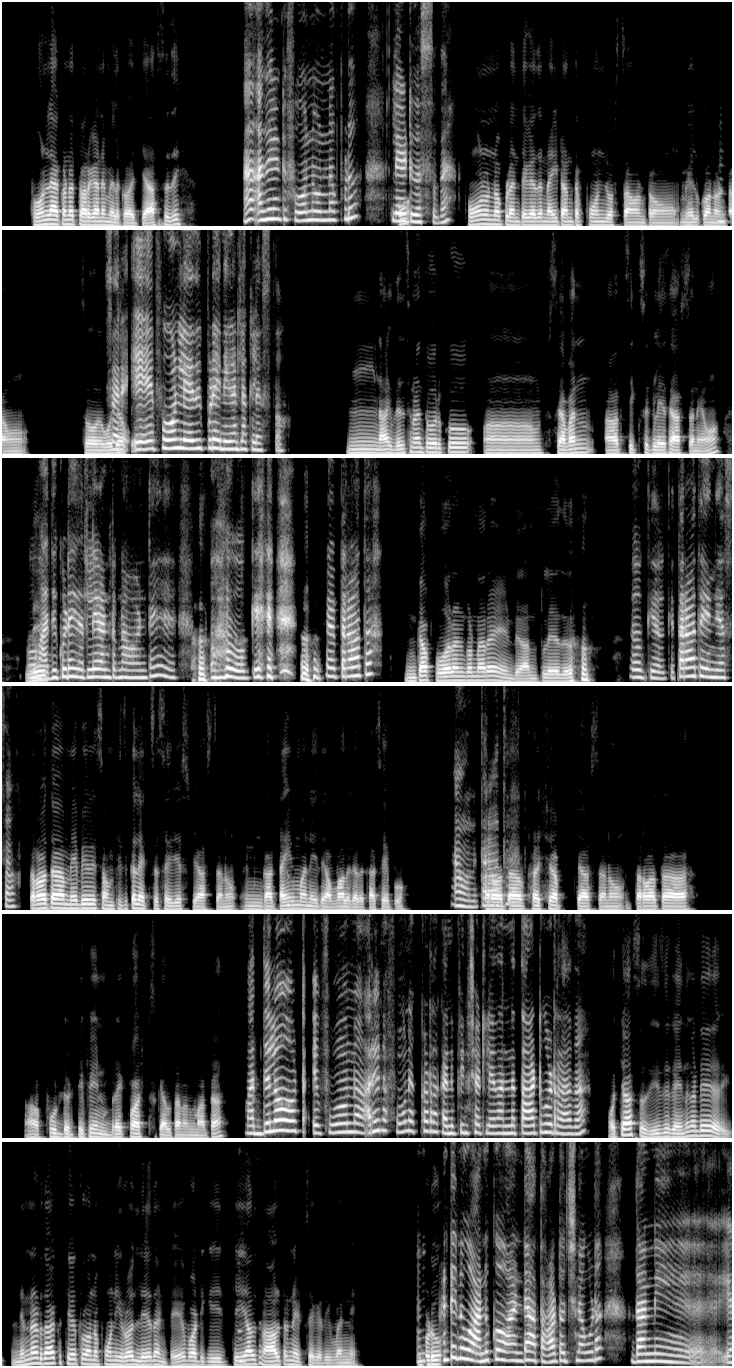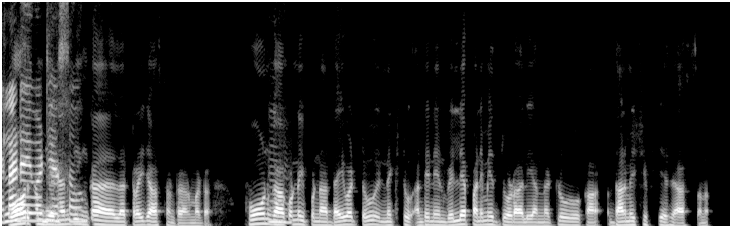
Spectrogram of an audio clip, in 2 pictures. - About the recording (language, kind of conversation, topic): Telugu, podcast, ఫోన్ లేకుండా ఒకరోజు మీరు ఎలా గడుపుతారు?
- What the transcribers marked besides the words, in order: in English: "సో"; in English: "సెవెన్ ఆర్ సిక్స్‌కి"; in English: "ఎర్లీ"; chuckle; in English: "ఫోర్"; laughing while speaking: "ఓకే"; giggle; other background noise; in English: "మే బి సమ్ ఫిజికల్ ఎక్సర్సైజెస్"; in English: "ఫ్రెష్ అప్"; in English: "ఫుడ్ టిఫిన్ బ్రేక్ ఫాస్ట్స్"; in English: "థాట్"; in English: "ఈసీ‌గా"; in English: "థాట్"; in English: "డైవర్ట్"; in English: "ఓవర్కమ్"; in English: "ట్రై"; in English: "డైవర్ట్ నెక్స్ట్"; in English: "షిఫ్ట్"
